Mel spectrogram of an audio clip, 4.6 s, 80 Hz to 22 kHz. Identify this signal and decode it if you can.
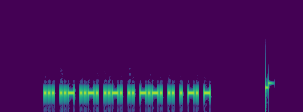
Morse code, heard as a keyed tone, about 40 wpm, 700 Hz. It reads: SUFFICIENT
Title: Sentences from Top 1400 Words - New Word Drill Alt - 40wpm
